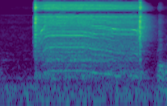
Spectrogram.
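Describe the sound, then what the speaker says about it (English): Handheld power drill boring into wood, a loud, close motor whine that starts abruptly, holds steady for about a second and a half, then cuts off and winds down. "you're going to drill straight down on this side because you don't want the drill bit to hit this"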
